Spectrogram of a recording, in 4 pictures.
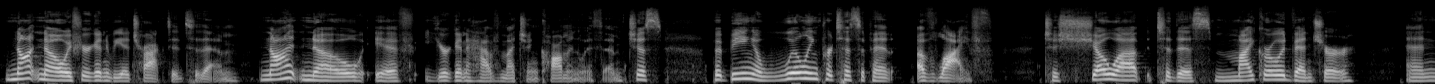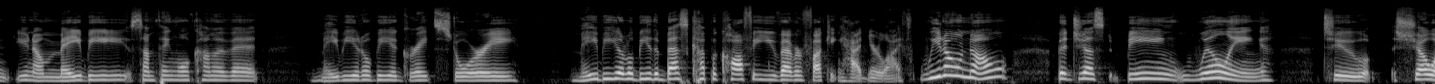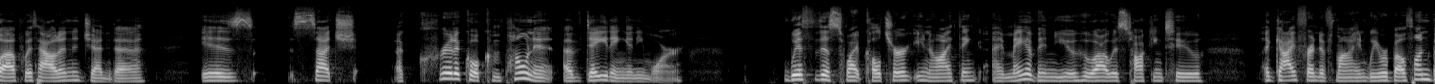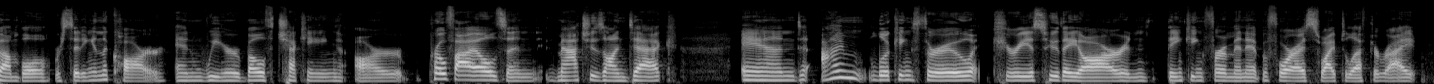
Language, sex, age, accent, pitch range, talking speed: English, female, 30-49, American, 170-215 Hz, 155 wpm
